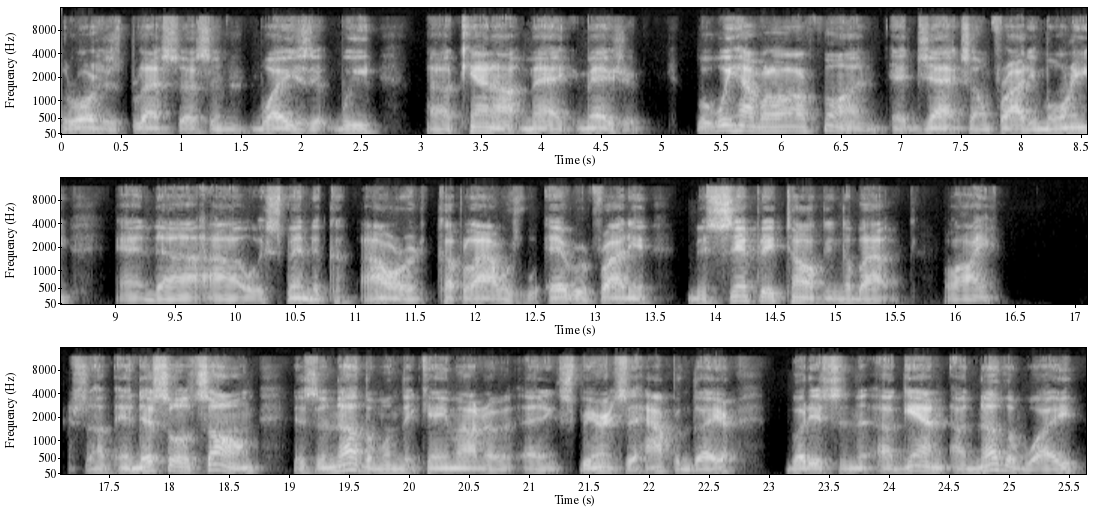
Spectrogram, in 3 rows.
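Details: Dysarthria in an adult man with ALS diagnosed February 2024, after earlier diagnoses of Parkinsonism, Parkinson's disease, spastic paraplegia and primary lateral sclerosis; his speech and walking are failing, and hand use is limited.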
